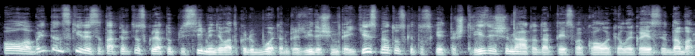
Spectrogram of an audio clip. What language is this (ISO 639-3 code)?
lit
